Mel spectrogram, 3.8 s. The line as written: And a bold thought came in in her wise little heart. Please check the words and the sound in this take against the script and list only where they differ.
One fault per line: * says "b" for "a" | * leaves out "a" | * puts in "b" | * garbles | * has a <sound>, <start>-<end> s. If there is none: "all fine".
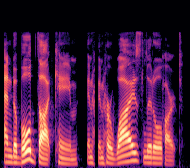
all fine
